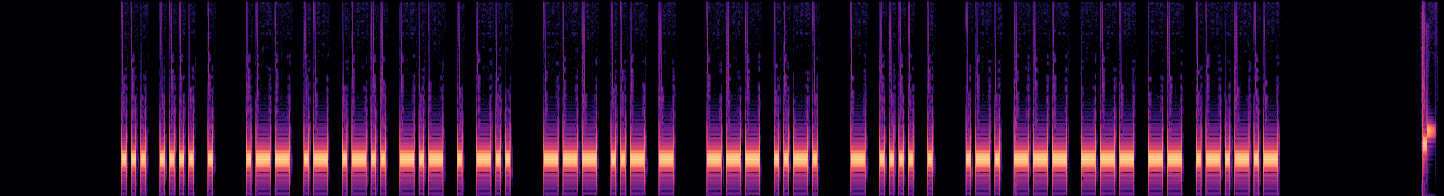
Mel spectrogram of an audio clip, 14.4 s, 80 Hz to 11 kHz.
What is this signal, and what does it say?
Morse code, heard as a keyed tone, about 25 wpm, 700 Hz. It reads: SHE WALKED OUT OF THE ROOM.
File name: practice / 25wpm / Sentences with 3-Word Phrases - 25wpm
